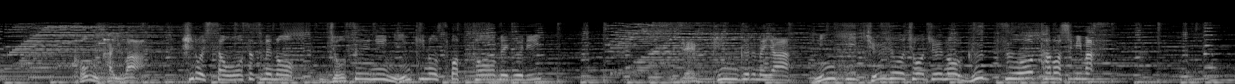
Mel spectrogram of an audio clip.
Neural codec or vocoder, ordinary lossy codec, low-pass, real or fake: none; none; 7.2 kHz; real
